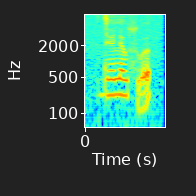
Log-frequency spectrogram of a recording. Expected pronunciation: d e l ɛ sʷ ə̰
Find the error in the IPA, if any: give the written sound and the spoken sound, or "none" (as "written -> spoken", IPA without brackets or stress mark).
none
